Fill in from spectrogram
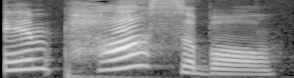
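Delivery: loud, high, slow teacher retort; stern teacher scoffing. Acted. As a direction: cut her off with disbelief.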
